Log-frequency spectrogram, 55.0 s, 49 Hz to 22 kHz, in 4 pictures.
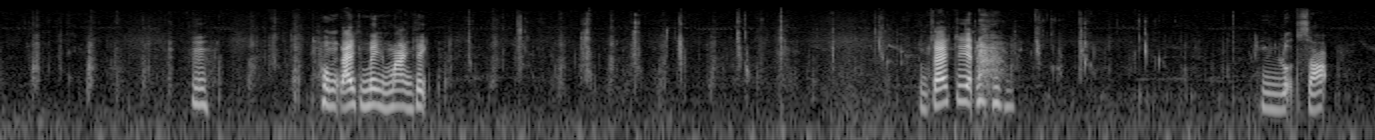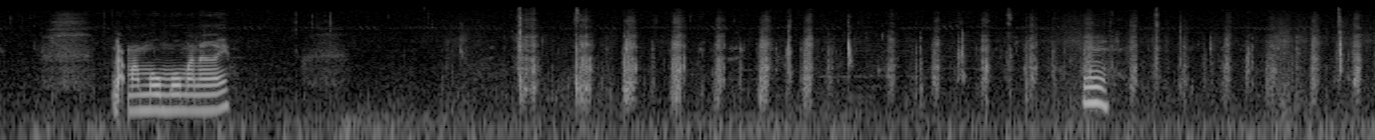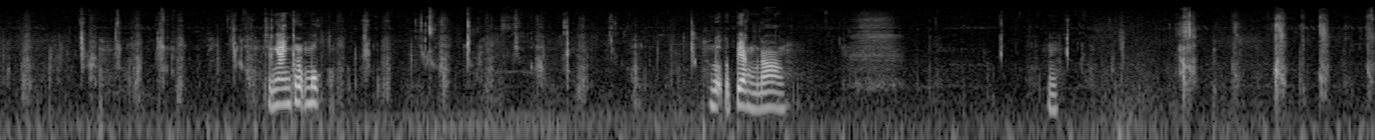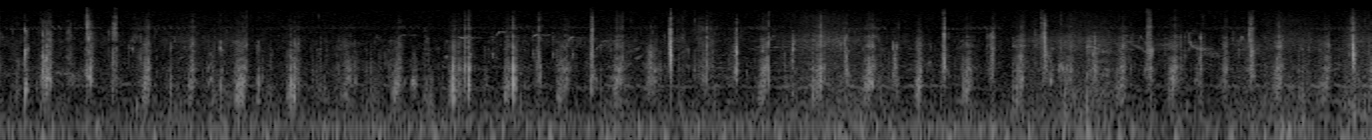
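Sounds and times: crunching of cucumber being chewed: 0.0s - 13.8s, 18.1s - 54.9s.

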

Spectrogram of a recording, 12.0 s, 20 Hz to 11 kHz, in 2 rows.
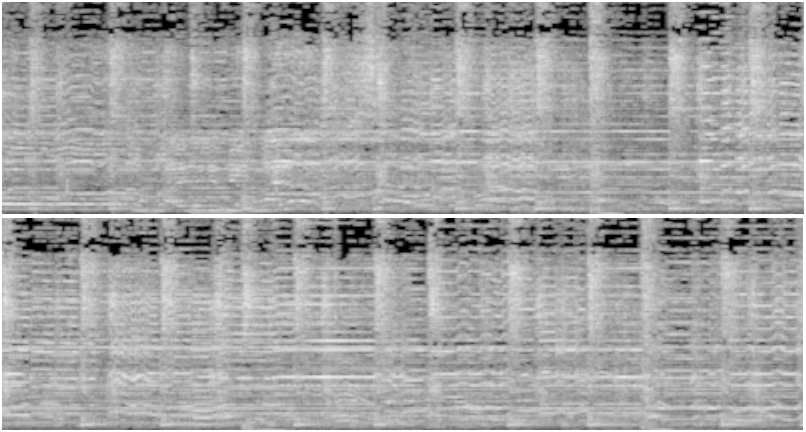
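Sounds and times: bass line: 0.0s - 12.0s
drum beat: 0.0s - 12.0s
fiddle-like melody: 0.0s - 12.0s.

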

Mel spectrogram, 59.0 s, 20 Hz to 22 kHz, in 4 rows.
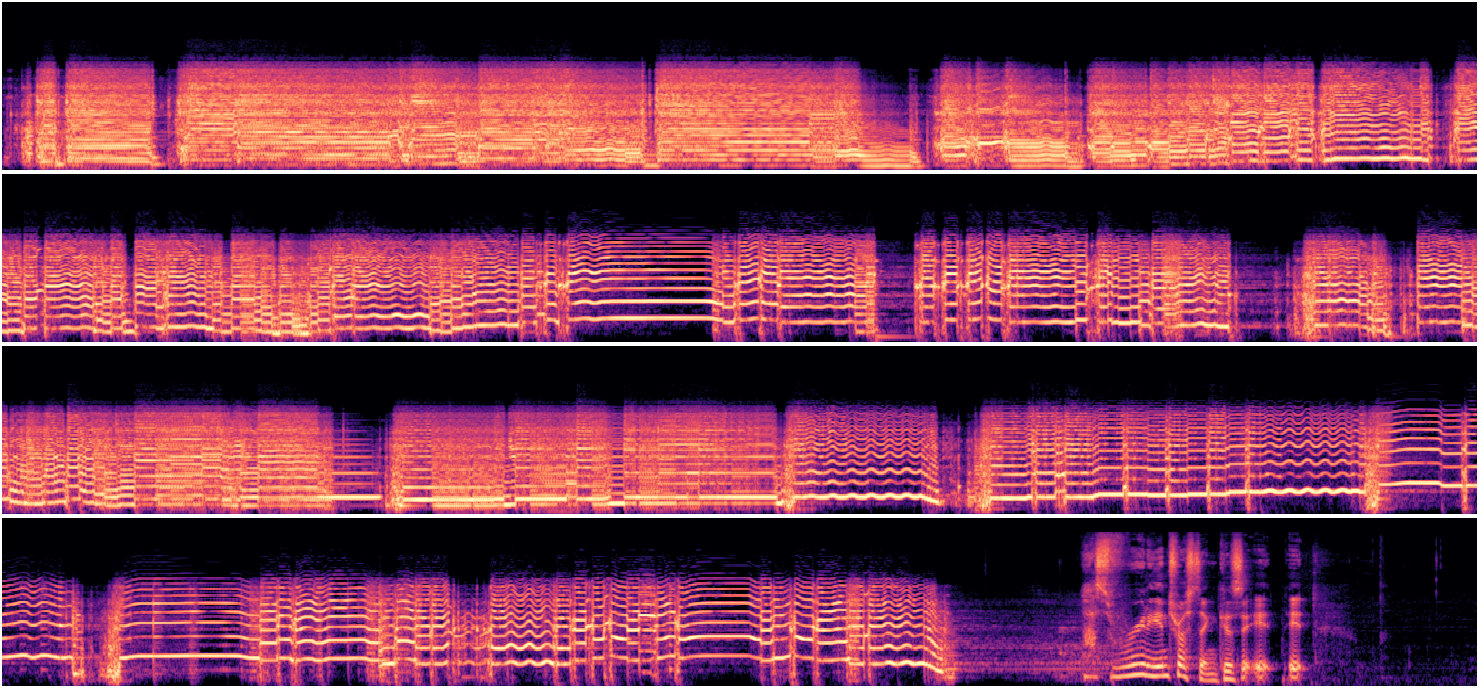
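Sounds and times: overdriven electric guitar lead: 0.0s - 58.1s.

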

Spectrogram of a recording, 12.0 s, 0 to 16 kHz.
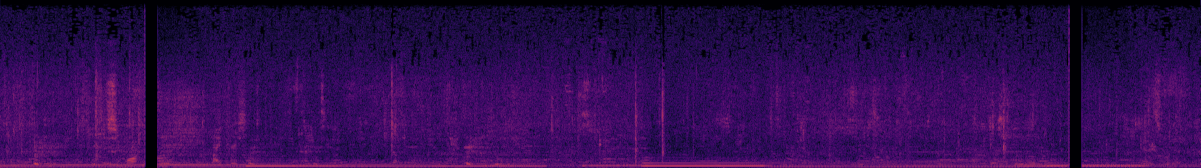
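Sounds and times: band playing long held notes: 0.0s - 12.0s
crowd chatter: 0.0s - 12.0s.

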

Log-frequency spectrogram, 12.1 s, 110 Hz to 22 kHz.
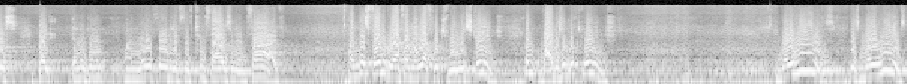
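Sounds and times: low steady background rumble: 0.0s - 12.0s.

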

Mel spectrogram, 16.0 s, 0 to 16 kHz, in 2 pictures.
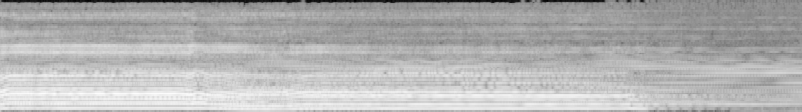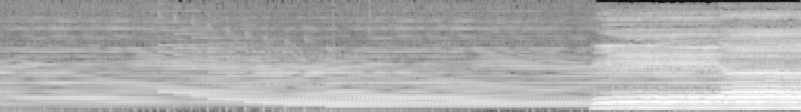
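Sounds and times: indian classical music held notes: 0.0s - 16.0s.

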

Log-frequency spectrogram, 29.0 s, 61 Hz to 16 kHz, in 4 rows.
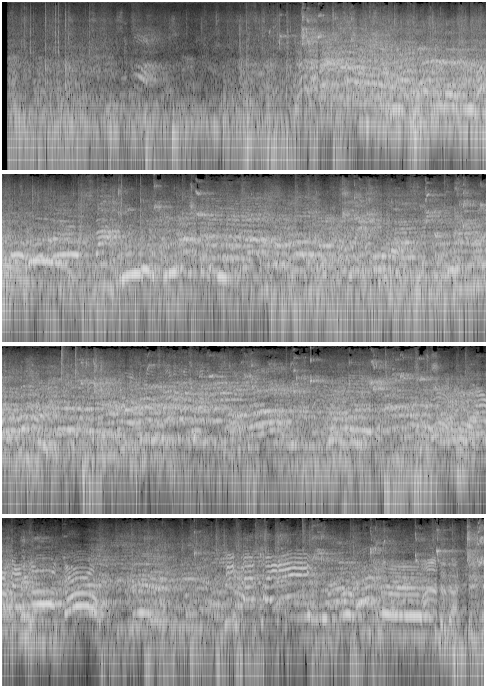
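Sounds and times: people shouting: 4.4s - 28.4s.

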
